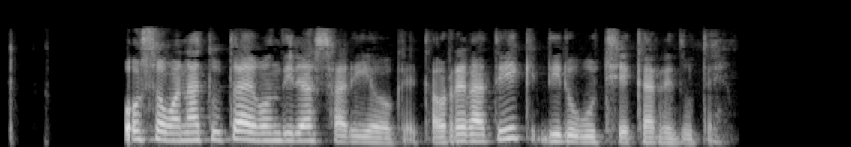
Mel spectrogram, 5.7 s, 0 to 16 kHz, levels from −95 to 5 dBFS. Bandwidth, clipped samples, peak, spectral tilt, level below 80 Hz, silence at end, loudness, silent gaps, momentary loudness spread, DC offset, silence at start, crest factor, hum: 8 kHz; under 0.1%; 0 dBFS; -5 dB/octave; -64 dBFS; 0.85 s; -18 LUFS; none; 8 LU; under 0.1%; 0.85 s; 18 dB; none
